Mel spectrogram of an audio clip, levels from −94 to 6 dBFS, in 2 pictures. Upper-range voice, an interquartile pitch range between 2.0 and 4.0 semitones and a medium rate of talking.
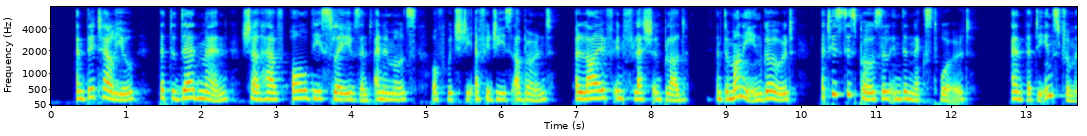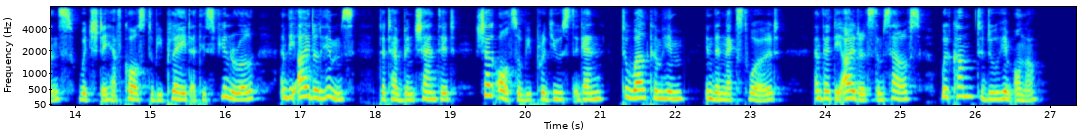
Yes: high, 205 Hz; average, 3.1 semitones; average, 180 wpm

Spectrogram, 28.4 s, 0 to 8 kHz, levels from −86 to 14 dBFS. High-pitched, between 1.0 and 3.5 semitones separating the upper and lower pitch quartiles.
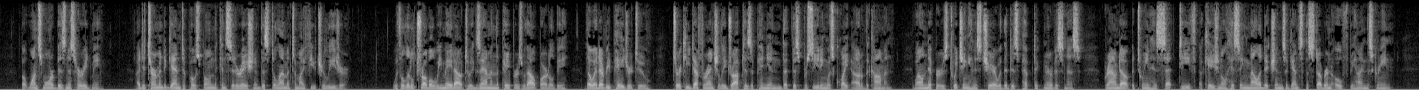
No: low, 105 Hz; narrow, 2.5 semitones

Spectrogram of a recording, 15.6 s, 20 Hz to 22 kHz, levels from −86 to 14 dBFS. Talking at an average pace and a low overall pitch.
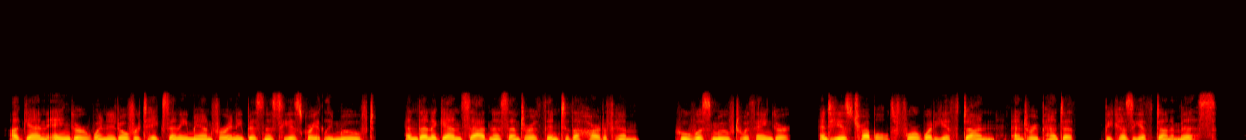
No: average, 180 wpm; medium, 155 Hz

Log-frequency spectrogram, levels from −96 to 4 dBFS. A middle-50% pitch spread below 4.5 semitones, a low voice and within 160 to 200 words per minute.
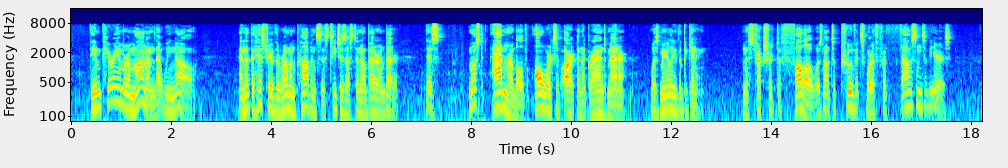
No: average, 5.2 semitones; low, 130 Hz; average, 170 wpm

